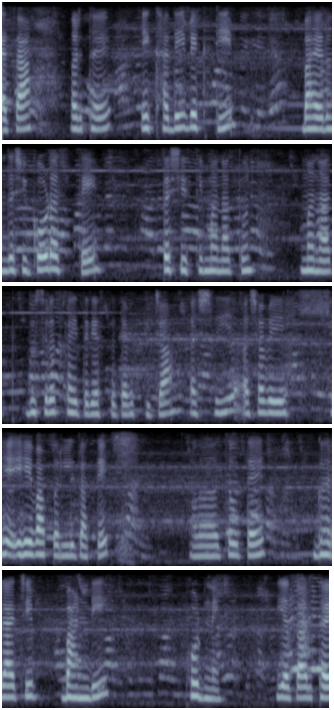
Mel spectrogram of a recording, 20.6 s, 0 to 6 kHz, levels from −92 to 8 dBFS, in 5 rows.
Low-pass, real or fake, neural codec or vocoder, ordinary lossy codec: 5.4 kHz; real; none; none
